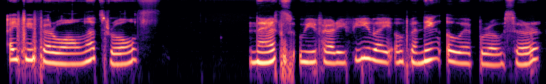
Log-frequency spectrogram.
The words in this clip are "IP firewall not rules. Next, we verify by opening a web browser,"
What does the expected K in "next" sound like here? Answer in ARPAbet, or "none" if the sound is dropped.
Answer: K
